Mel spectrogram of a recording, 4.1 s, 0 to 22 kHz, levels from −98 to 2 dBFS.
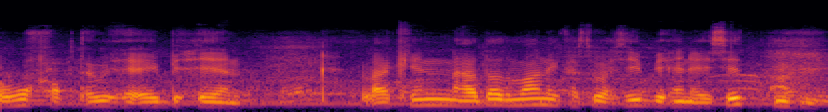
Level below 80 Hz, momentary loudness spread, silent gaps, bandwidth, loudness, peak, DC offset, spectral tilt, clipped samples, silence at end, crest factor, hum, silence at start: -84 dBFS; 8 LU; none; 9 kHz; -24 LUFS; -8 dBFS; under 0.1%; -5 dB/octave; under 0.1%; 0 s; 16 dB; none; 0 s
